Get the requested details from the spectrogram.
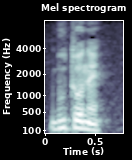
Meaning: past participle of boutonner
- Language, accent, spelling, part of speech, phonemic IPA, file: French, France, boutonné, verb, /bu.tɔ.ne/, LL-Q150 (fra)-boutonné.wav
